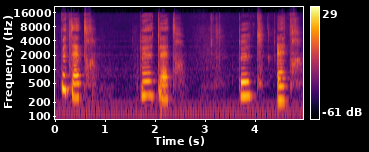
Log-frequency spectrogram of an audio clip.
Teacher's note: you can hear that t, the T sound, and that's because it comes before the E, the E sound in être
